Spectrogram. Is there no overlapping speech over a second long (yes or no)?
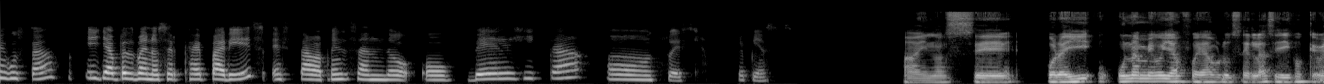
yes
